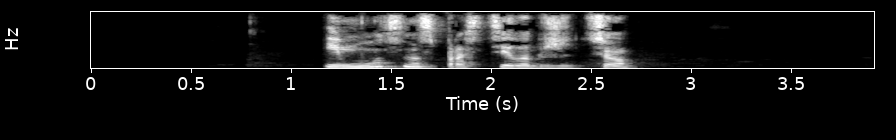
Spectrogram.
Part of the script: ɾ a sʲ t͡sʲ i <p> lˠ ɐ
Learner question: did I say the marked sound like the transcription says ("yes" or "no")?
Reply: no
